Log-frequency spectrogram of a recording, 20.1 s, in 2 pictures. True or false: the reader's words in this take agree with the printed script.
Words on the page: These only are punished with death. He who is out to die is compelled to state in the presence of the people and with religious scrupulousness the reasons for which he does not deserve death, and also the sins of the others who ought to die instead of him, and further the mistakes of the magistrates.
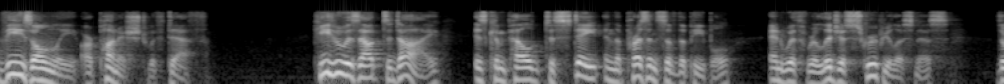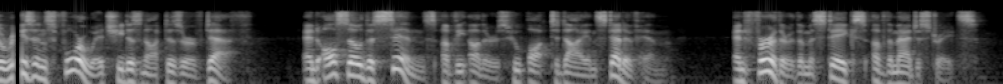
true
